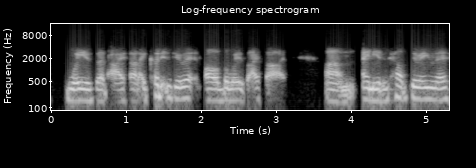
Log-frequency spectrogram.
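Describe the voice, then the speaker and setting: A woman with a Philadelphia accent and a fairly low pitch talks at a moderate pace. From US Northeast, Philadelphia. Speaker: law student. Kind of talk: presentation to prospective students.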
